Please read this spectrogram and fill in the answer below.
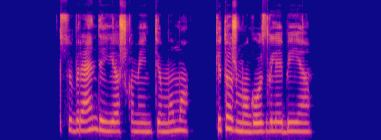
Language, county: Lithuanian, Vilnius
